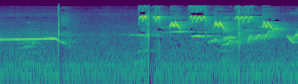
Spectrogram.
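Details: Great tit with a song of many variations: a level whistle fades into a faint rising tone, then a busy run of bright high two-pitched chirps, punctuated by a few sharp clicks.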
